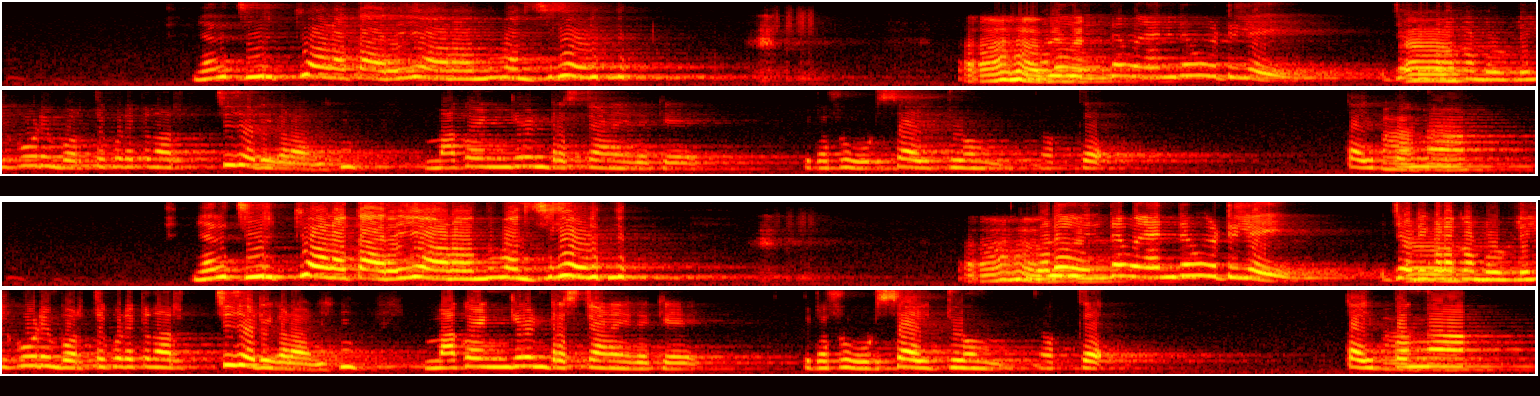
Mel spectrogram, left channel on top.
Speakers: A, on the right (about 75°); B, on the left (about 55°).
A: ഞാൻ ചിരിക്കയാണോ കരയുവാണോ ഒന്നും മനസ്സിലാവണില്ല
B: <unintelligible> ആഹ്
A: ഇവിടെ
B: അത്
A: എന്റെ എന്റെ വീട്ടിലേ ചെടികളൊക്കെ
B: ആഹ്
A: ഉണ്ട് ഉള്ളിൽ കൂടിയും പുറത്ത് പുറത്ത് കൂടൊക്കെ നിറച്ച് ചെടികളാണ് ഉമ്മാക്ക് ഭയങ്കര ഇൻട്രസ്റ്റ് ആണ് അതിലൊക്കെ പിന്നെ ഫ്രൂട്സ് ഐറ്റോം ഒക്കെ കയ്‌പ്പങ്ങ
B: ആഹ് ആഹ്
